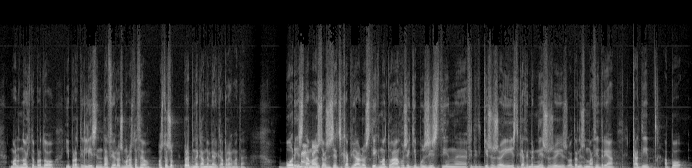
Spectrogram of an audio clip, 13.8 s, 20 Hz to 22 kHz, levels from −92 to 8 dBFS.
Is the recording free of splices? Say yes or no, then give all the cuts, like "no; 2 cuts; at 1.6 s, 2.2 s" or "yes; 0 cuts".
yes; 0 cuts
